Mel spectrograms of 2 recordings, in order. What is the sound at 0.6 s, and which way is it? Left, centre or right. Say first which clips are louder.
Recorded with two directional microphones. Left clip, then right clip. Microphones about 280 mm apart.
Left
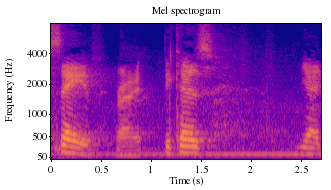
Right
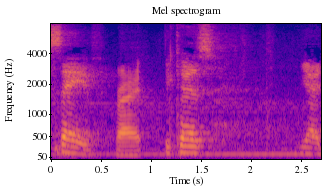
Speech: right 6 dB; centre.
